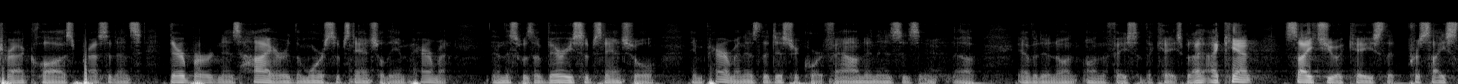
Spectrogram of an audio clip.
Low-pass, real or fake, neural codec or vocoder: 7.2 kHz; real; none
